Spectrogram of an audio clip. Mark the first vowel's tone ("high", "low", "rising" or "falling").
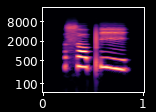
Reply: high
